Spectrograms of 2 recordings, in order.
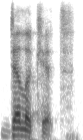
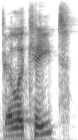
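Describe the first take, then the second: First: The last syllable sounds like 'it'. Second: The last syllable sounds like 'ate'. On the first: The speaker calls it right. "the ate turns into an it sound" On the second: The speaker calls it wrong. "instead of saying delicate"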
